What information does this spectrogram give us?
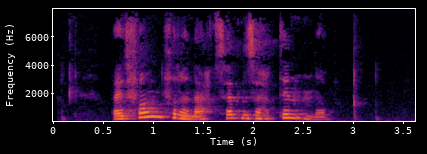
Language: Western Frisian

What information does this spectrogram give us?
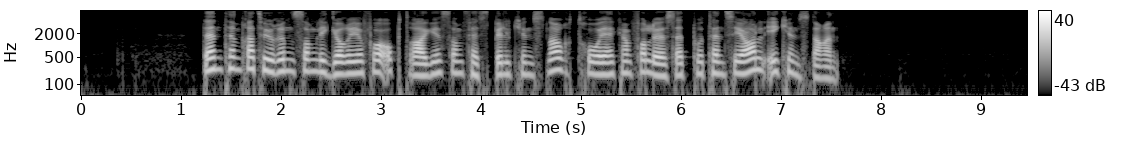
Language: Norwegian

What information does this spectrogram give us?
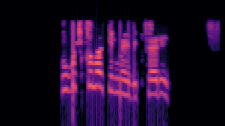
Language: Bashkir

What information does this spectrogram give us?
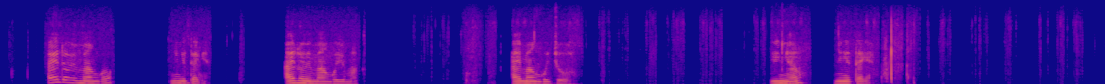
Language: Wolof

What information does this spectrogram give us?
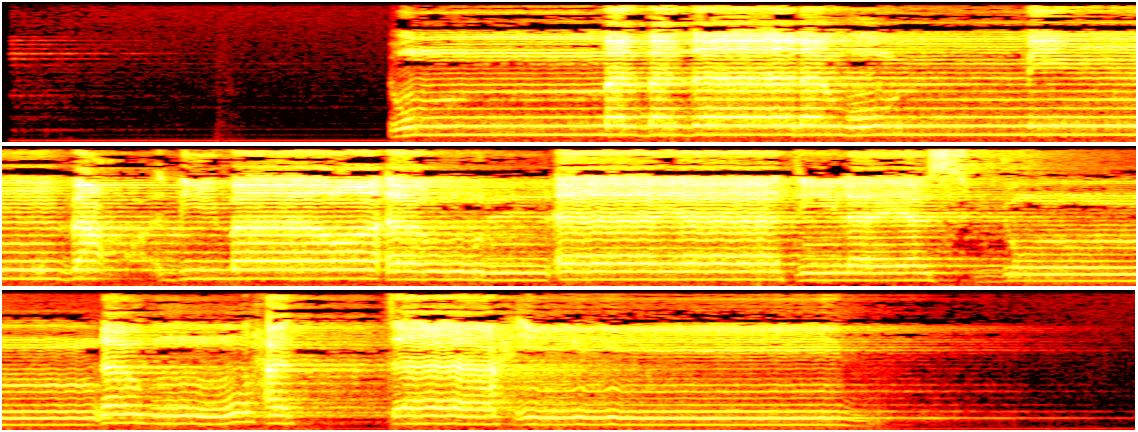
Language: Arabic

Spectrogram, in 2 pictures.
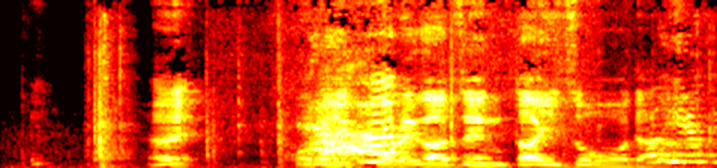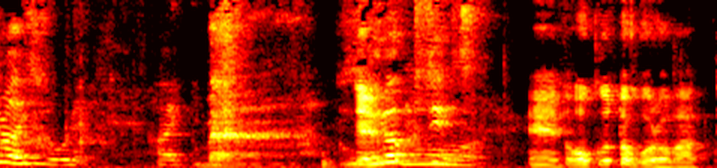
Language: Japanese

